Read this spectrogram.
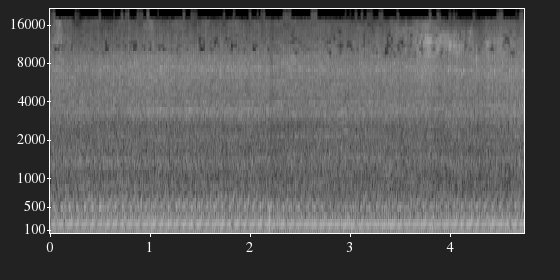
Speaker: the timing wouldn't cause it to just misfire from Idol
